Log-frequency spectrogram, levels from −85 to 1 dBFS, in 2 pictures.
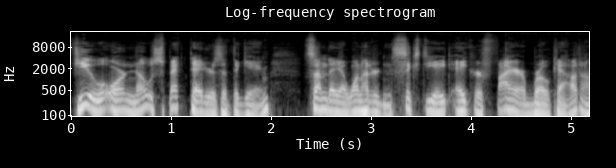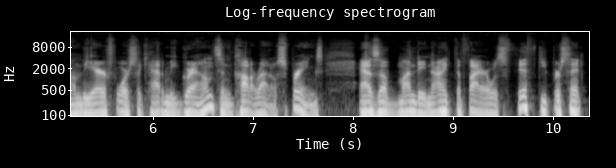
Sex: male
